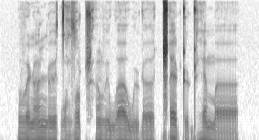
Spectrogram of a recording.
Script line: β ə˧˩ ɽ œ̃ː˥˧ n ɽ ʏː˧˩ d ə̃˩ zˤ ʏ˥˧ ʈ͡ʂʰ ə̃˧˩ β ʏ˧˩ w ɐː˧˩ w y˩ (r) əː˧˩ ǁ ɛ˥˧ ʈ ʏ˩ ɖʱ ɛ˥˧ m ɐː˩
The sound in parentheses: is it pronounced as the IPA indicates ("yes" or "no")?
no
